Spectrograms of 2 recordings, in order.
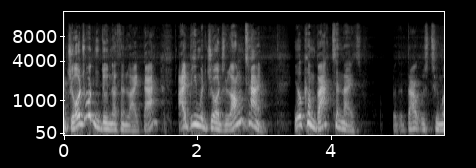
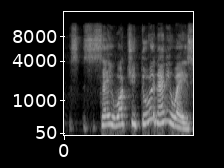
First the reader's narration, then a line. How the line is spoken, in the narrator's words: he cried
